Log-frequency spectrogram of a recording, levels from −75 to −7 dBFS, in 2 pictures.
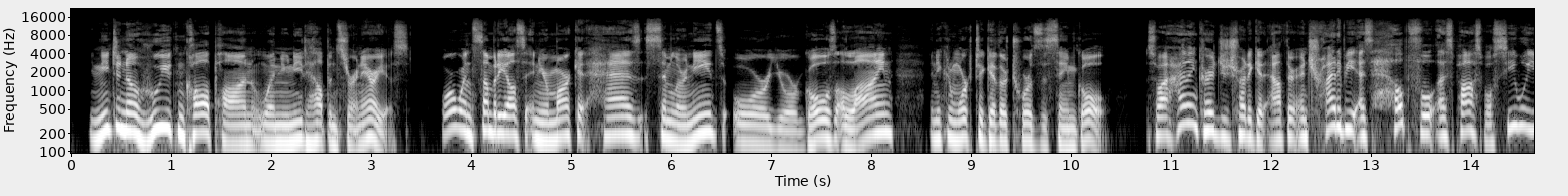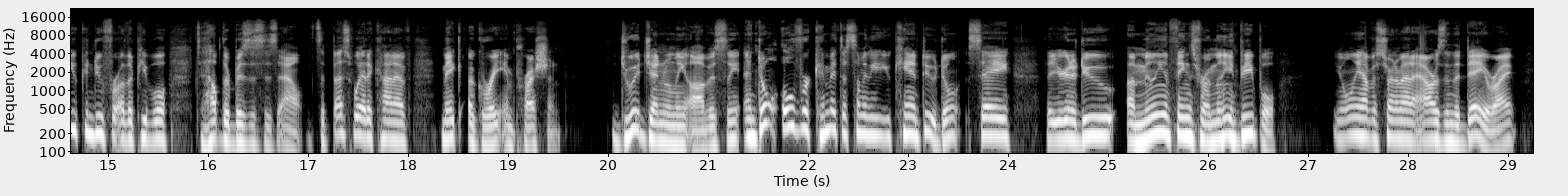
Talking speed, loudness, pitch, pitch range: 250 wpm, -15 LUFS, 170 Hz, 145-195 Hz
